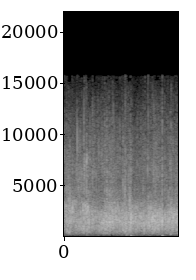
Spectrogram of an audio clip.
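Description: A dense, steady wash of audience applause at a 2016 inaugural gala, thanking a jazz trio after their performance; the clapping holds at an even level throughout with no talking.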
